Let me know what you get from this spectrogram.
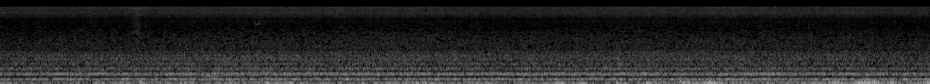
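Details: Continuous humming of numerous honeybees feeding on ultra bee pollen from a big blue feeder, with a heavy low rumble swelling toward the end.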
